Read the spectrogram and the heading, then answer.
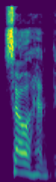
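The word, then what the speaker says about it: Sulahian: But like I remember Peggy Sahalian. What is her last name? I always say it wrong. Sellahan. Thank you.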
